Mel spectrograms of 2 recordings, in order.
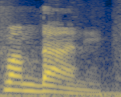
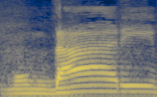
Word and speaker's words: Mamdani: Nadie sabe pronunciar mi apellido, es Mamdani, pero a cada rato me dicen Mundari, Mumnari, no me molesta.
